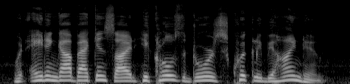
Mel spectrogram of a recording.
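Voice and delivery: ordinary delivery

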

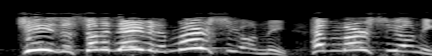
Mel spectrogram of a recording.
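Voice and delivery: very high, loud pleading cry. Retelling a blind man calling to Jesus: imitating a man crying out. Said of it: "Keeps crying out".

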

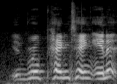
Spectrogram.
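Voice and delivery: put-on British accent. A host addresses London listeners in a mock British accent. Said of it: "I love British accents".

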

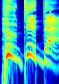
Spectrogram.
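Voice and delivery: very high-pitched, very loud, shrill accusing tone. Retelling how she turned around and asked: imitating her accusing question. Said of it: "looks at me and just goes".

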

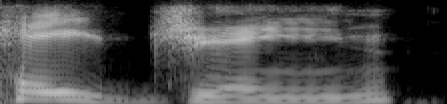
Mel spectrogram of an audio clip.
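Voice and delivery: put-on American accent. Imitating how Woods would say the line instead: Woods' American voice. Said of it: "'cause he's American".

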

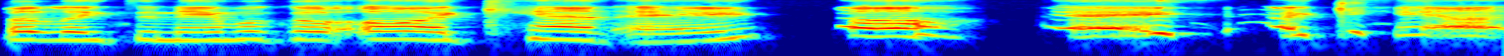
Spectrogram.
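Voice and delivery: very drawn-out, slow, swooping Greek Canadian lilt. Telling what you love about how Danae talks, imitating Danae's Greek Canadian accent. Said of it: "she sounds so Greek".

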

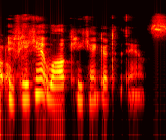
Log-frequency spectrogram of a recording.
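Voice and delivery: mock-deadpan delivery. Acting out a movie line after failing to keep a straight face, mock-deadpan delivery. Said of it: "Perfect face".

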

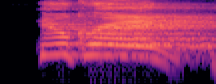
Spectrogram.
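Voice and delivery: piercing, shrill, very high yell. Retelling a film scene where a character calls out a name: imitating someone yelling. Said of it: "She just starts yelling it out".

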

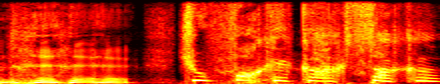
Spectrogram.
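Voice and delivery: spat out, pitched way up very high. Asked to do the bit again while joking about Mario, doing the Joe Pesci impression. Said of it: "Just do the Joe Pesci one again".

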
